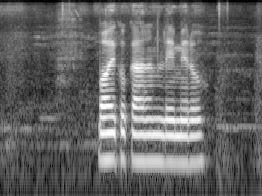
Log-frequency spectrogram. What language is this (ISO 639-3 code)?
nep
